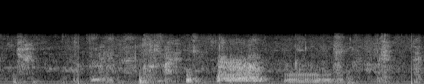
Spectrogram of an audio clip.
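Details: Pair of puppies aged 13 weeks playing, with low rumbling growls, brief whiny yips and a sustained snarling burst midway, irregular and close.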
